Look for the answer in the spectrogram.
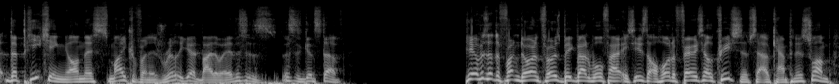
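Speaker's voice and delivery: ordinary talk, nothing marked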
